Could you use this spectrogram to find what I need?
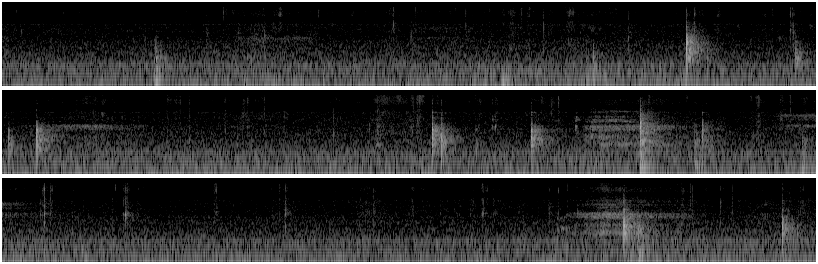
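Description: Soft clay squishes and rubs between fingers.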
